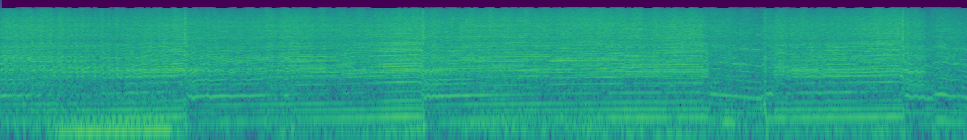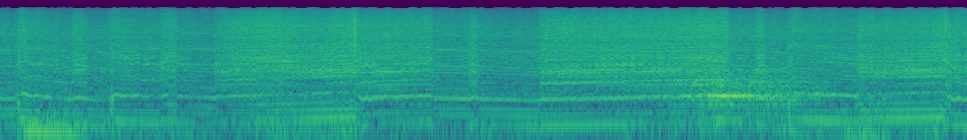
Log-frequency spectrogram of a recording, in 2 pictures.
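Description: A racing car engine screams at high revs, shifting up through the gears and dropping pitch when braking for corners.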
